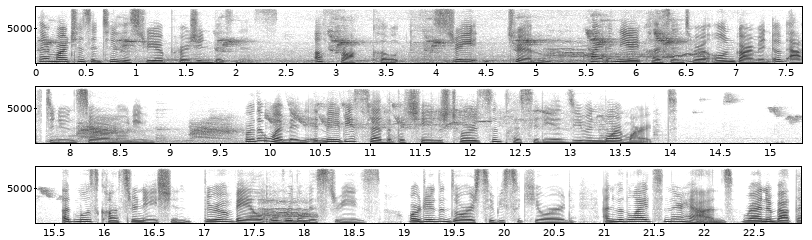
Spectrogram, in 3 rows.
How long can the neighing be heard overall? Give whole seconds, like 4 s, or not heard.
2 s.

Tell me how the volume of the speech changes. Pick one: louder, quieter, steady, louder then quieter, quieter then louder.
steady.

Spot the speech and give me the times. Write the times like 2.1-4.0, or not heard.
0.0-8.8, 9.8-14.1, 15.6-22.9.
